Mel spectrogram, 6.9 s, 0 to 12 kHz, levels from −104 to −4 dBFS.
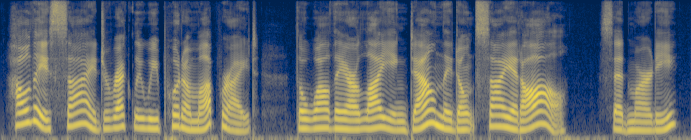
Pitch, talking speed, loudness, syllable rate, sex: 205 Hz, 180 wpm, -17 LUFS, 4.8 syllables/s, female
